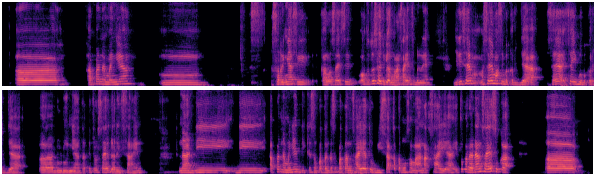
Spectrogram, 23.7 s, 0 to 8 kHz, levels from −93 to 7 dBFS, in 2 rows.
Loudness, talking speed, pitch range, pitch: -28 LUFS, 135 wpm, 170-205 Hz, 185 Hz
